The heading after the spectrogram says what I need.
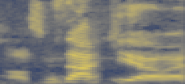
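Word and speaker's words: Macchio: So, it's a hard C. Yeah. Makio, as the Italians would say.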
